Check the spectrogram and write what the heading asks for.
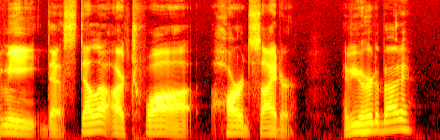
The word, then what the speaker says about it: cidre: of me cuz it's it's spelled c i d r e with a little uh how at the end of it CID that's what I said I was like oh Apple CED and she was like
